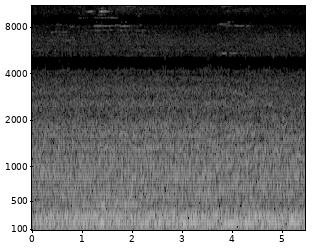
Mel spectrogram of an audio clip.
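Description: JR West 500 series Shinkansen electric train creeping into the station at low speed, giving a steady hum and rush of running noise.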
